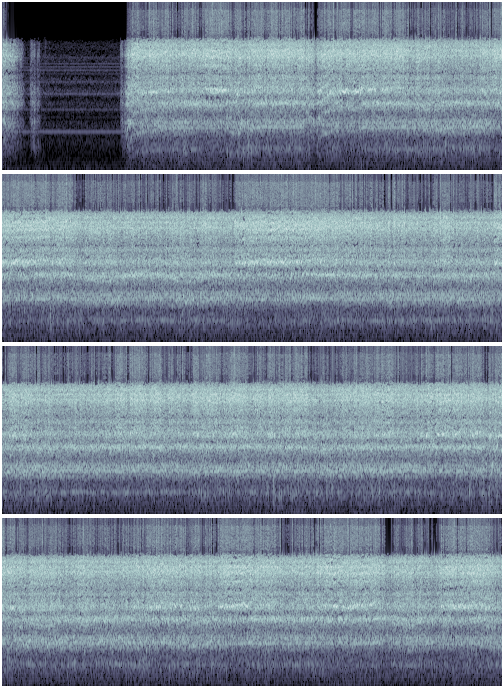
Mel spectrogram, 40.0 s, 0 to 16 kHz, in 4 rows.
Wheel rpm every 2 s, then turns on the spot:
30, 140, 230, 210, 220, 220, 220, 220, 230, 220, 230, 230, 230, 220, 230, 220, 230, 230, 220, 220.
none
